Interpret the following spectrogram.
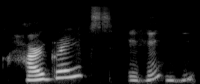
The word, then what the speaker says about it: Hargreaves: Um, so Katherine and please tell me if I'm pronouncing your last name. Har Graves.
